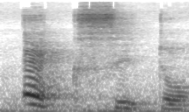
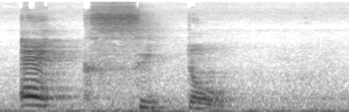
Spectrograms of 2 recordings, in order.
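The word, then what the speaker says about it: éxito: Exto. What do you hear? E x sorry ks. Exto. Even though it is e x, you are hearing the k and the s coming out.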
